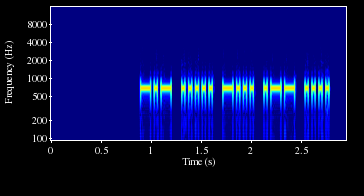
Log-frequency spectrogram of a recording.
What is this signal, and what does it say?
Morse code, heard as a keyed tone, about 34 wpm, 700 Hz. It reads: K5BWH
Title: USA Call Signs - 5 Characters - Repeated 2x - 35wpm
